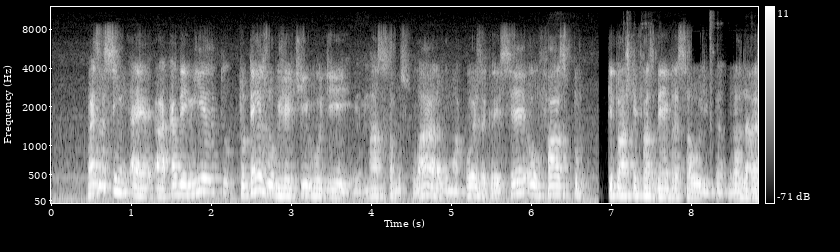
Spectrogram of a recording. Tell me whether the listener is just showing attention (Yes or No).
No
